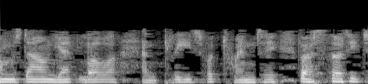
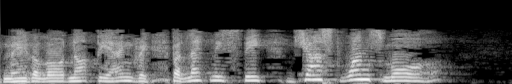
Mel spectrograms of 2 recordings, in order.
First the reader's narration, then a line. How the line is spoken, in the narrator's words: as he pleads for that final number of only 10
